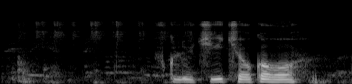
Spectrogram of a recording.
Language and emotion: Russian, neutral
